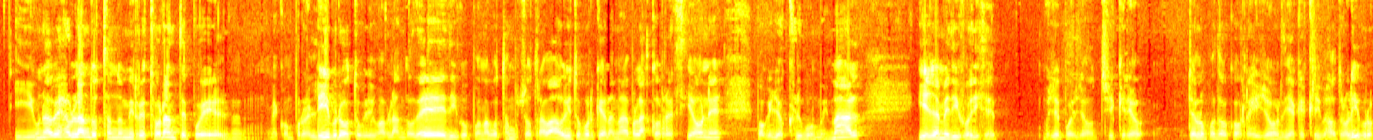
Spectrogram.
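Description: Ordinary pitch variation from a man talking at a very fast pace. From Nerva, Huelva, Andalusia, Spain; Andalusia, Spain. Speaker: novelist and restaurant owner; interviewee. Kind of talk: reading aloud; interview. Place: studio. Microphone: lapel.

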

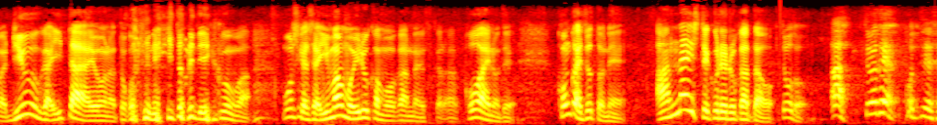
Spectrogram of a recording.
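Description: Speaking at a very fast pace, a man uses a high pitch, very wide pitch swings and big swings in loudness. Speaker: comedian. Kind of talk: casual location vlog talk. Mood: light comic tone. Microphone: camera far.

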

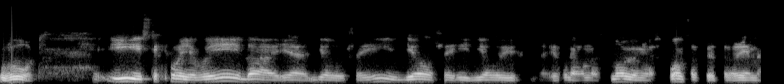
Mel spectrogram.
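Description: A man talks at a moderate pace in a medium pitch. It is a normal speaking voice with ordinary pitch variation. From Ukraine. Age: 40s. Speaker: recovering alcoholic speaker at support group. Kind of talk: personal testimony.

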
